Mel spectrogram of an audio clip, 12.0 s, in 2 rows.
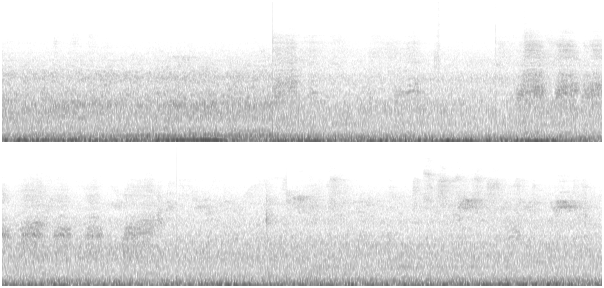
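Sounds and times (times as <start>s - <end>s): steady low rumble: 2.4s - 12.0s.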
